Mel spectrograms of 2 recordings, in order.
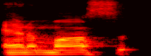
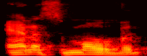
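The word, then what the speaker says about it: Anisimova: four Americans along with Koko Goff and an Anamas I never pronounced Anna Samova thank you and who's the other American who still got a shot?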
